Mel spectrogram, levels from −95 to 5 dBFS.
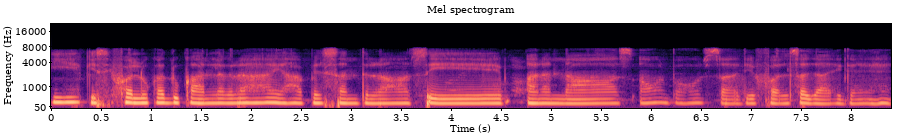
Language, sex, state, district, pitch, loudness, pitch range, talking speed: Hindi, female, Uttar Pradesh, Budaun, 170 Hz, -18 LUFS, 165-185 Hz, 145 wpm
